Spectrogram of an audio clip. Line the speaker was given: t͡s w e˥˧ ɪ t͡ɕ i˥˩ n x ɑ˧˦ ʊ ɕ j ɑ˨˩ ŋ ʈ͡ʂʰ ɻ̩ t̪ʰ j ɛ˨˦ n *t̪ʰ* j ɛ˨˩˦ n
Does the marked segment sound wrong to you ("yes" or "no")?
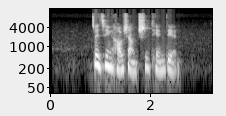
yes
